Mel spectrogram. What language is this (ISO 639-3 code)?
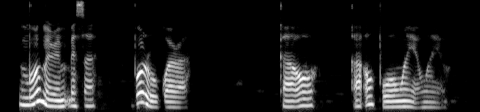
ibo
